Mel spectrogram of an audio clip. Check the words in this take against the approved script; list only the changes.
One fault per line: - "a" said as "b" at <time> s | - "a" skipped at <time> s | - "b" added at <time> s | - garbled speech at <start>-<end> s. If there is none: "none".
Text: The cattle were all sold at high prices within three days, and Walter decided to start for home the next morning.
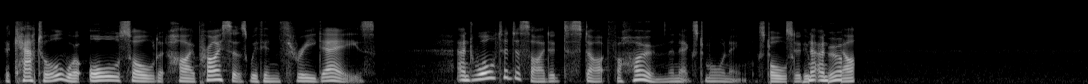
- garbled speech at 7.5-8.6 s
